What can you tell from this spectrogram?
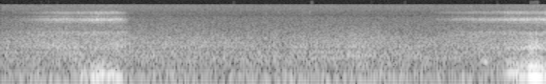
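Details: Sleeping domestic cat snoring indoors: two soft, low, rasping breaths about three seconds apart against a steady background hiss.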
